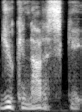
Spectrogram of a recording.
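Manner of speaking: whispering. A game master narrates a voice the players hear while heading back: whispering. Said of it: "you hear a voice whisper".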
